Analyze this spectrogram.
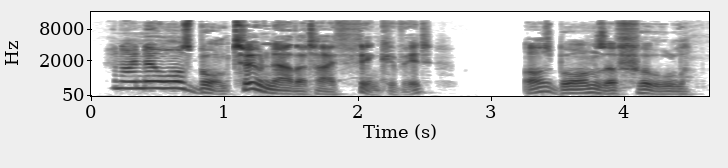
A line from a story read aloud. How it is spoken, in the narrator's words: he commented happily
